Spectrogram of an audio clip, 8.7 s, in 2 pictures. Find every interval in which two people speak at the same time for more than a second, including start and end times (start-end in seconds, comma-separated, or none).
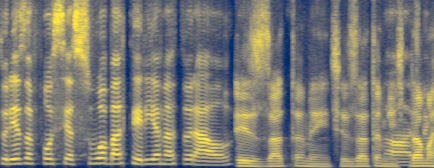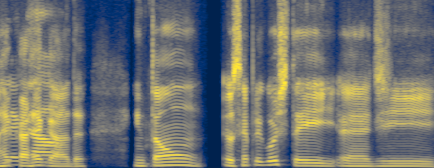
3.8-5.0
